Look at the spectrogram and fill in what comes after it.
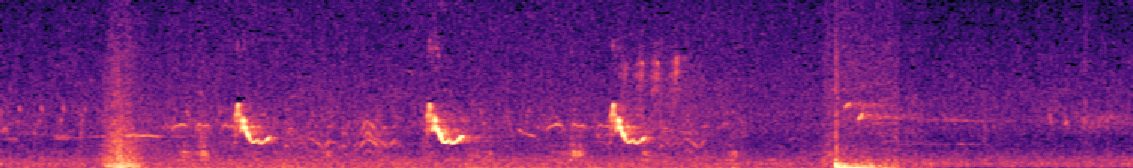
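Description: Outdoor ambience: a bird calls three times, each a quick whistle sliding downward, about a second apart, over a faint steady hiss. A soft whoosh comes near the start and a deeper one later on.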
